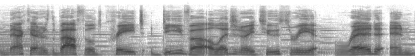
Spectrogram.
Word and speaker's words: D.Va: It's pronounced Diva. All right, fair enough. Diva.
